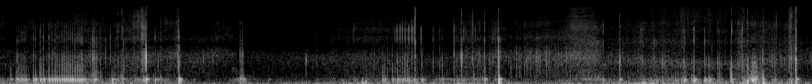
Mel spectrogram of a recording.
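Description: Black leather gloved hands rub together, fingers interlocking and squeezing. The sound is a low, dull creaking and squeaking of leather, with soft rustling and scattered sharp little clicks and crackles over 8 seconds.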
